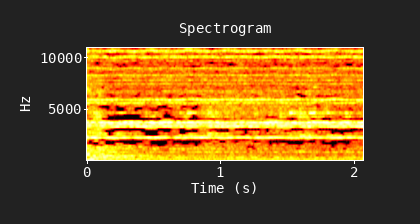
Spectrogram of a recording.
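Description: Near silence: a faint steady hiss with a low hum.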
